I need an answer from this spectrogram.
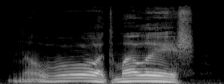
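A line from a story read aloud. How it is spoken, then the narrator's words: Quiet. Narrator (Russian): тихо сказал Невиль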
